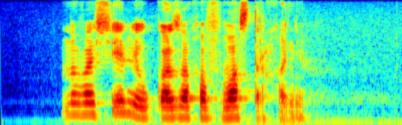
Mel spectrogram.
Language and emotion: Russian, neutral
